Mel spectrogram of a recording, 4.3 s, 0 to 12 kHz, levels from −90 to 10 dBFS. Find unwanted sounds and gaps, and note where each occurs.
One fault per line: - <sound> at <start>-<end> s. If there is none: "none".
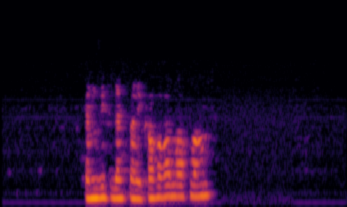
none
